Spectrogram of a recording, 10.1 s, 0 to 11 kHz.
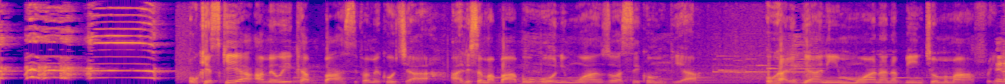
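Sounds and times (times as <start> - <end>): rooster crowing: 0.0 - 1.8, 7.1 - 7.7.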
